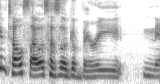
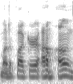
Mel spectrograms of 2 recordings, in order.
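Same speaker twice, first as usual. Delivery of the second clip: put-on scary, menacing voice, quieter; 5 dB quieter than usual. Retelling the gas station scene, quoting Silas: imitating Silas being scary. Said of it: "it's so scary".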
